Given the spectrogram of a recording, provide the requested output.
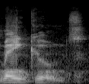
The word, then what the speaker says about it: Maine Coon: Maine oh not Maine it's Maine Coons okay yeah they're pretty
